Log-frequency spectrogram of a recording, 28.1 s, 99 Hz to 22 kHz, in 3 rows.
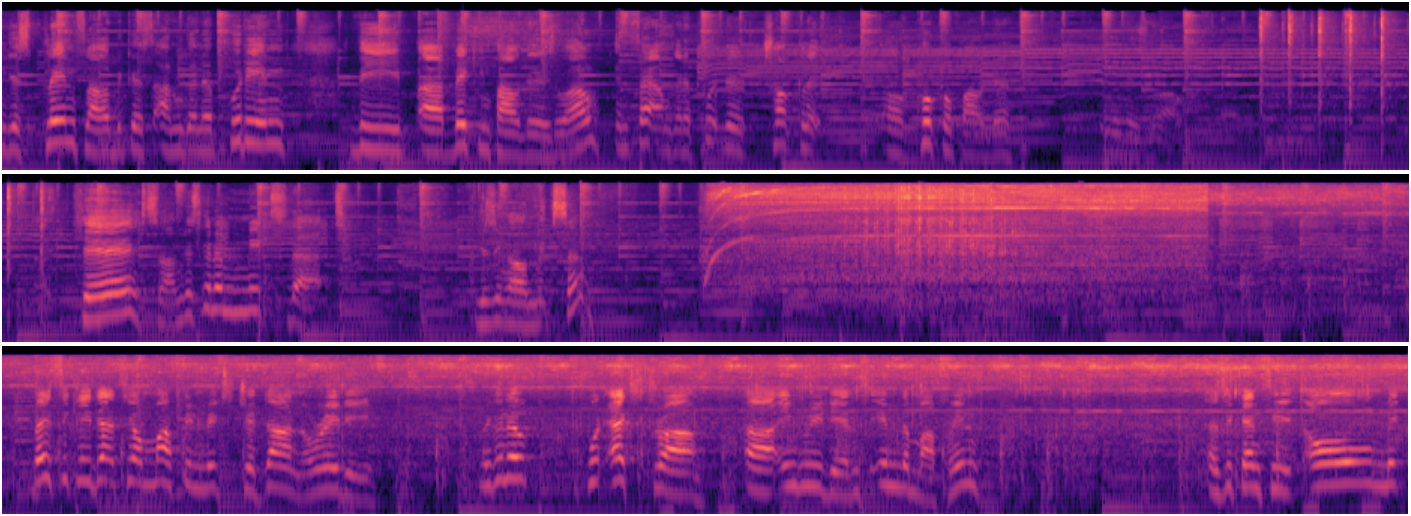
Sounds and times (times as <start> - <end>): Speech: 0.0 - 6.8, 7.4 - 7.9, 9.9 - 11.7, 12.5 - 13.3, 19.0 - 21.3, 22.0 - 25.4, 26.8 - 28.1
Music: 0.0 - 28.1.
